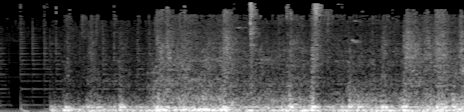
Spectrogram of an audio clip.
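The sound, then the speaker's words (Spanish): Rattling clatter of an Alvia train running on the rails, felt by passengers on board: a loud, steady rumble full of irregular knocks and clacks that swells in after a brief quieter opening. “el traqueteo que nos lleva de nuevo al siglo pasado. Otro ejemplo más de que no tenemos todavía un tren del siglo XXI.”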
